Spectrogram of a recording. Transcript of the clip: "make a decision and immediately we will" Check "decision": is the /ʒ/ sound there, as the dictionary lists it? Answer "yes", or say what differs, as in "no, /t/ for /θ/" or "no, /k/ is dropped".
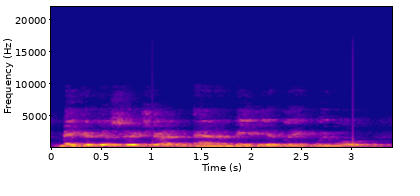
yes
